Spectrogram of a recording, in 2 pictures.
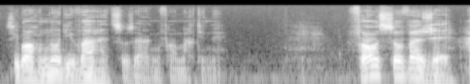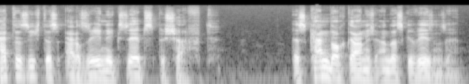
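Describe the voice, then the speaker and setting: A gravelly stern interrogator. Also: male voice, deep voice, sing-song, exaggerated voice. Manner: pressing, measured. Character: stern, persistent male interrogator. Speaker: investigator questioning a witness. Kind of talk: 1950s radio drama acting.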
